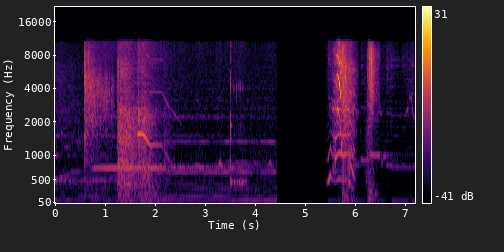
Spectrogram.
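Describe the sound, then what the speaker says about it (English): A tree stump is thumped in a Carmen Sandiego video game, giving dull thunks amid a steady electronic game backdrop, broken by a brief silence before a final pair of sharp hits. "Put your shoulder behind it and give that stump a solid thump."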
